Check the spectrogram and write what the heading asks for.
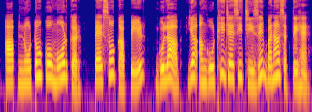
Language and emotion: Hindi, neutral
